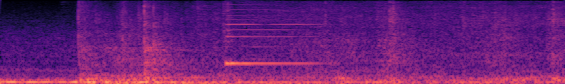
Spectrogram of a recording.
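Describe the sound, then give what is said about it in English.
An elevator in a swanky hotel in Mexico City hums with a steady low mechanical rumble as it ascends, a single bright chime rings out midway, and the doors slide with a rushing whoosh. “The morning's recriminations still linger as the elevator makes its painful progress skyward.”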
